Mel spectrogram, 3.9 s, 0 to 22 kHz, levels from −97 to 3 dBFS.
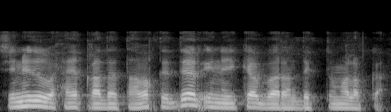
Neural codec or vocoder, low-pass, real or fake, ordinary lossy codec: none; none; real; none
